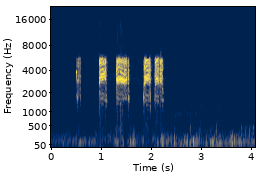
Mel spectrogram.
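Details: Black francolin, known locally as kala teetar, calling in Sindh, Pakistan: five harsh, grating, high-pitched bursts in quick succession over about two seconds, the middle ones longest, followed by faint low rumbling background noise.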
